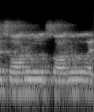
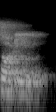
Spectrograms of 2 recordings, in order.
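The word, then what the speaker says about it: Sorrieu: Some people say Soro, as a Soro nahi hai. His name is Sorio.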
